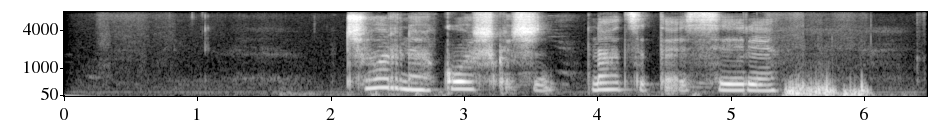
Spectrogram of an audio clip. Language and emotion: Russian, sad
